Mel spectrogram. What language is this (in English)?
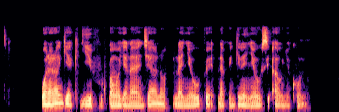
Swahili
